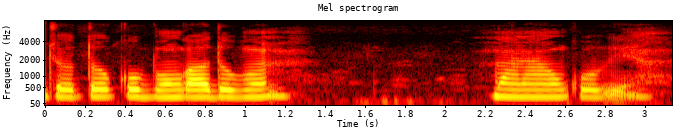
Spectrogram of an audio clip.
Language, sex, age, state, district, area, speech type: Santali, female, 18-30, West Bengal, Purulia, rural, spontaneous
